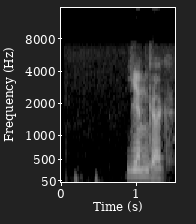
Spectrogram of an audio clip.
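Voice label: "енгаг", Komi-Zyrian, male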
